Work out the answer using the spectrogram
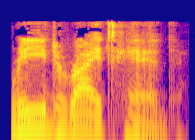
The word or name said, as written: read write head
